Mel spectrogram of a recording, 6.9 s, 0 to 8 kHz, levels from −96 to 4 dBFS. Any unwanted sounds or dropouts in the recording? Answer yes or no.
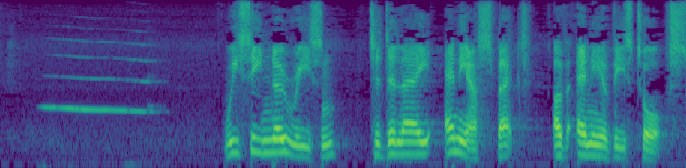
yes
